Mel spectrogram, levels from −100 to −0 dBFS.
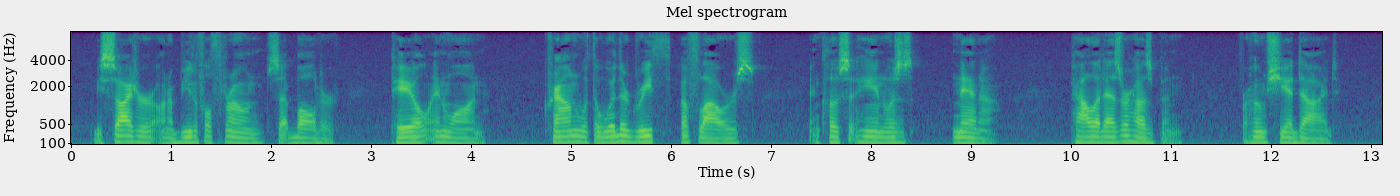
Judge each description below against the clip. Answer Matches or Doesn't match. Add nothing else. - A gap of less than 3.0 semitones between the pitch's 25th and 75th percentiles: Matches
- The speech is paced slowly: Doesn't match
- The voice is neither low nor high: Doesn't match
